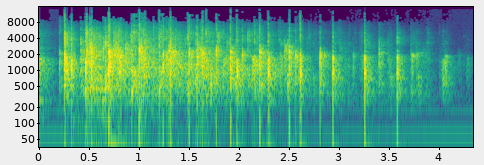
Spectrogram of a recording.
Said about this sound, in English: He said he was sorry, but I'd love to give him a round of applause.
